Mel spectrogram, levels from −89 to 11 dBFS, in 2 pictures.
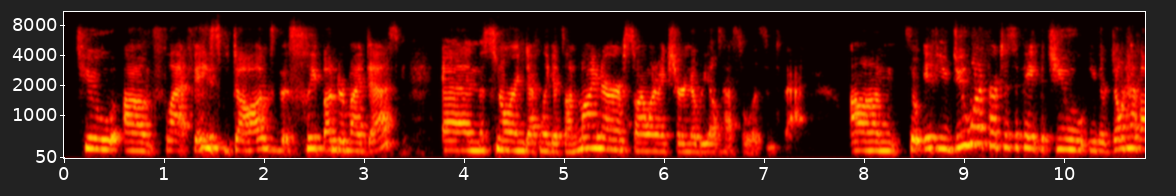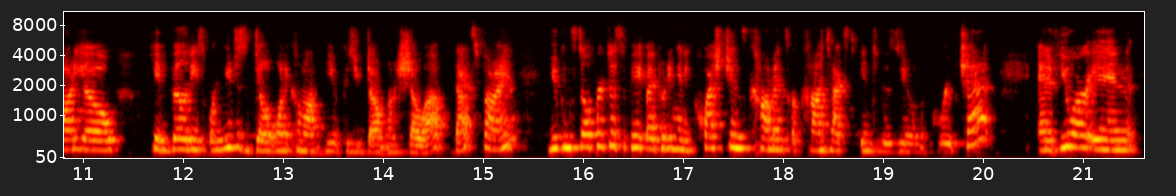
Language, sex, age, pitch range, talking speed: English, female, 20-39, 195-245 Hz, 220 wpm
